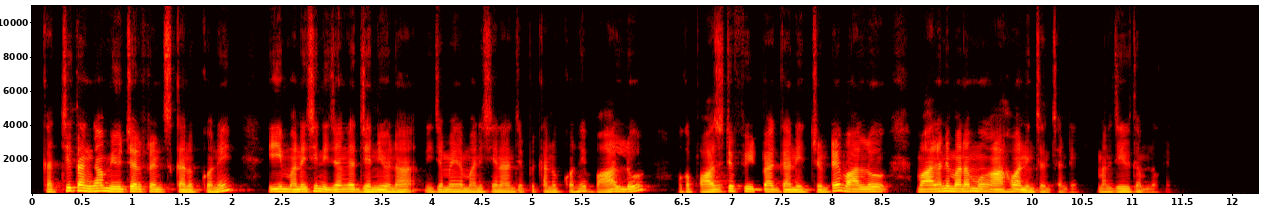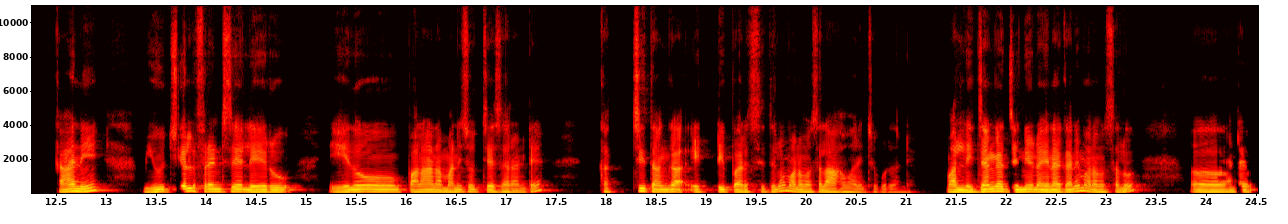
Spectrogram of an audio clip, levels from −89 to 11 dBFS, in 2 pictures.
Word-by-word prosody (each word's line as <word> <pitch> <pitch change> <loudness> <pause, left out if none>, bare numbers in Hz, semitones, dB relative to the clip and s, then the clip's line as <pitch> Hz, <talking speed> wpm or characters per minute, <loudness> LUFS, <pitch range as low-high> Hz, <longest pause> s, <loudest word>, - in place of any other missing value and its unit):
ఖచ్చితంగా 150 +6 +3
mutual 130 0 +3
funds 120 -2 0
కనుక్కొని, 105 +4 0 0.5
ఈ - - +5
మనిషి 125 +4 +2
నిజంగా 120 +2 +2
జెన్యూనా, 105 -1 +3 0.2
నిజమైన 105 +1 -1
మనిషేనా, 100 0 -3
అని 95 - -8
చెప్పి 95 +4 -13
కనుక్కొని, 100 +5 -4 0.2
వాళ్ళు 125 +6 +2 0.5
ఒక 110 - -4
పాజిటివ్ 115 +7 +1
ఫీడ్‌బ్యాక్ 120 -3 0
గాని 110 -1 +3
ఇచ్చుంటే, 110 +7 0
వాళ్ళు 125 +1 +3 0.5
వాళ్ళని 130 +4 +4
మనము 135 +1 +3 0.2
ఆహ్వానించొచ్చండి 95 -8 -2 0.3
మన 95 - -6
జీవితంలోకి. 90 -5 -5 1.2
కానీ 135 +4 +3 0.6
మ్యూచువల్ 120 +7 +1
ఫ్రేండ్సే 125 -2 +1
లేరు, 110 +1 +3 0.6
ఏదో 115 +3 +3 0.5
పలానా 110 +1 +1
మనిషి 110 +4 -3
వచ్చేసారంటే, 100 - -4 0.7
ఖచ్చితంగా 115 +2 -1 0.2
ఎట్టి 110 +2 -3
పరిస్థితిలో 105 +4 -3
మనం 110 -6 0
అసలు 100 0 -2
ఆహ్వానించకూడదండి. 85 -3 -10 0.4
వాళ్ళు 110 0 +4
నిజంగా 120 +7 +3
జెన్యూనైనా 115 -1 +3
గాని 125 +7 +2
మనం 105 -4 0
అసలు - - -3 0.7
ఆహ్, 100 -2 +1
అంటే, 105 +1 -5
110 Hz, 115 wpm, -23 LUFS, 105-125 Hz, 1.2 s, ఈ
